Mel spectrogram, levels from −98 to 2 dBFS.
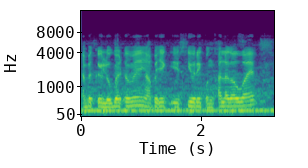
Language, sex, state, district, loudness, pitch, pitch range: Hindi, male, Uttar Pradesh, Lucknow, -15 LUFS, 125 Hz, 120-130 Hz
